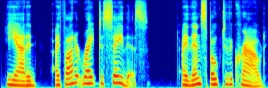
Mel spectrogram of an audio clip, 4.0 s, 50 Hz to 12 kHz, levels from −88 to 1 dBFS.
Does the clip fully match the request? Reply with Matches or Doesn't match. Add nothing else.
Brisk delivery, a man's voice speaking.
Doesn't match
